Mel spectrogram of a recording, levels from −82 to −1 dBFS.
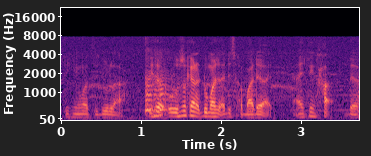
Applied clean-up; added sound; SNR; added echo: none; Buzz; 8 dB; none.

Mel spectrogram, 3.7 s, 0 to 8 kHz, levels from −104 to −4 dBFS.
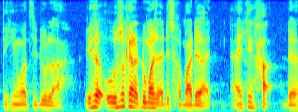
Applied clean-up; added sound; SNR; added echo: none; none; none; none.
